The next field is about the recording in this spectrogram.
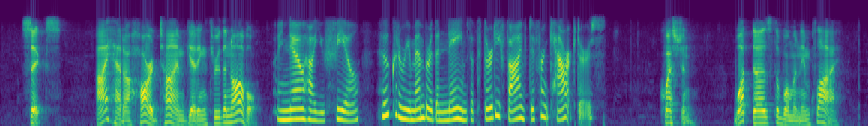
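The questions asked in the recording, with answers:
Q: Question. What does the woman imply?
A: The novel was hard to follow because it had too many characters.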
